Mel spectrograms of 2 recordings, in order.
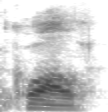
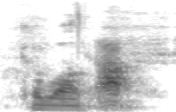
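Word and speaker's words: Kuol: That's how you pronounce it, John. Kwal. Yeah. Kwal.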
